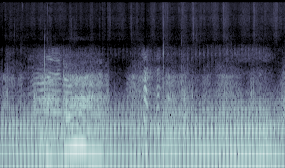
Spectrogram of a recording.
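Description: A motorcycle engine revs as a learner rider gives gas and lets out the clutch, producing a steady low throbbing drone that swells slightly, with a voice talking over it.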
